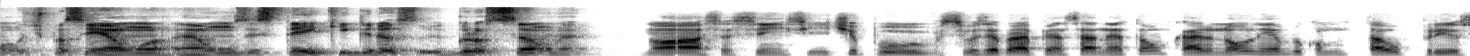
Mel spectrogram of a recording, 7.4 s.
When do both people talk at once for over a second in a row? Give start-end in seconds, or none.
none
